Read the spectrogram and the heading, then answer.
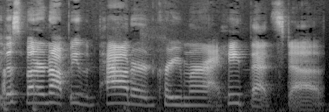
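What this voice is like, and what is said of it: Tommy Lee Jones impression. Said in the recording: “your Tommy Lee Jones impression?”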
